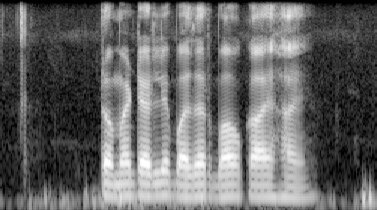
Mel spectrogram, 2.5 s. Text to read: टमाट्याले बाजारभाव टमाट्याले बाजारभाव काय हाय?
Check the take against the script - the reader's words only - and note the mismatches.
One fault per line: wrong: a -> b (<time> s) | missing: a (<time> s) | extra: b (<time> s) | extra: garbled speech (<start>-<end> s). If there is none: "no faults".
missing: टमाट्याले बाजारभाव (1.6 s)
